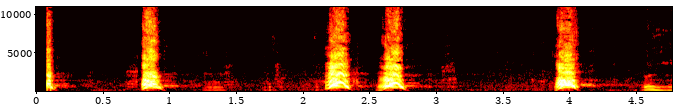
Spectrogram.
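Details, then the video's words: Pembroke Welsh Corgi, male, excitedly chasing and pushing a jolly ball horse toy; five sharp barks spaced irregularly over a few seconds, with a man's voice talking to the dog in between. "Crazy Corgi chases jolly ball horse toy"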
